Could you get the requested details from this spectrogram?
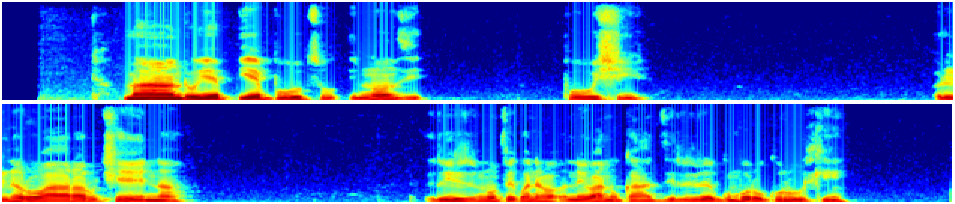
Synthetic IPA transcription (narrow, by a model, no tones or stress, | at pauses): m̤ando̞je̞bʱut͡suino̞nzi | puʃi | rine̞ruʋaɾarut͡ʃe̞na | rino̞p͡fe̞kwane̞ʋan̤ukad͡zirire̞ɡʱumbo̞ɾo̞kuɾuːɮi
